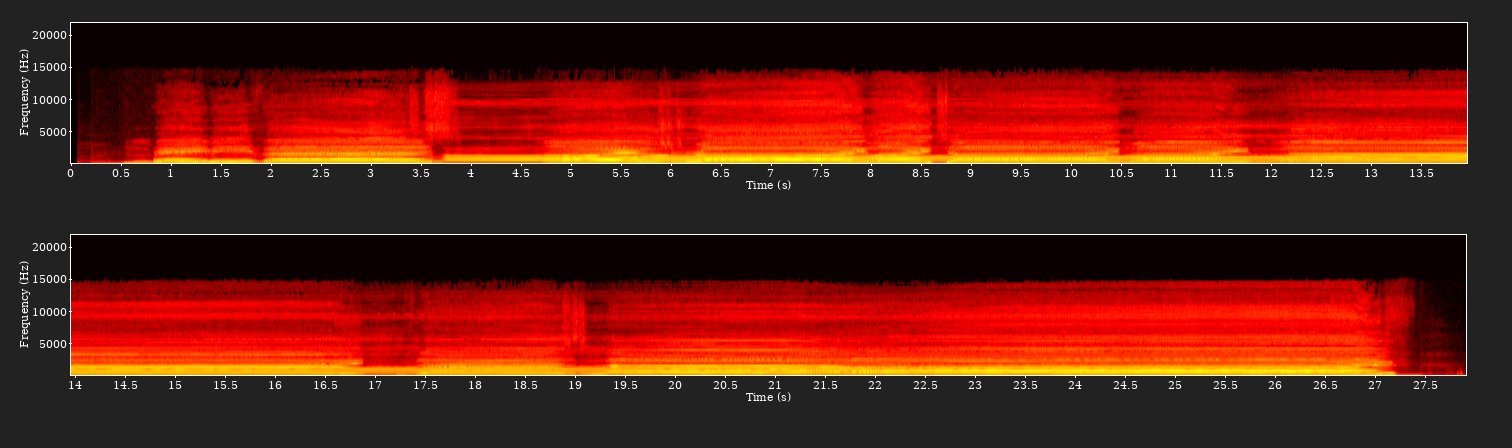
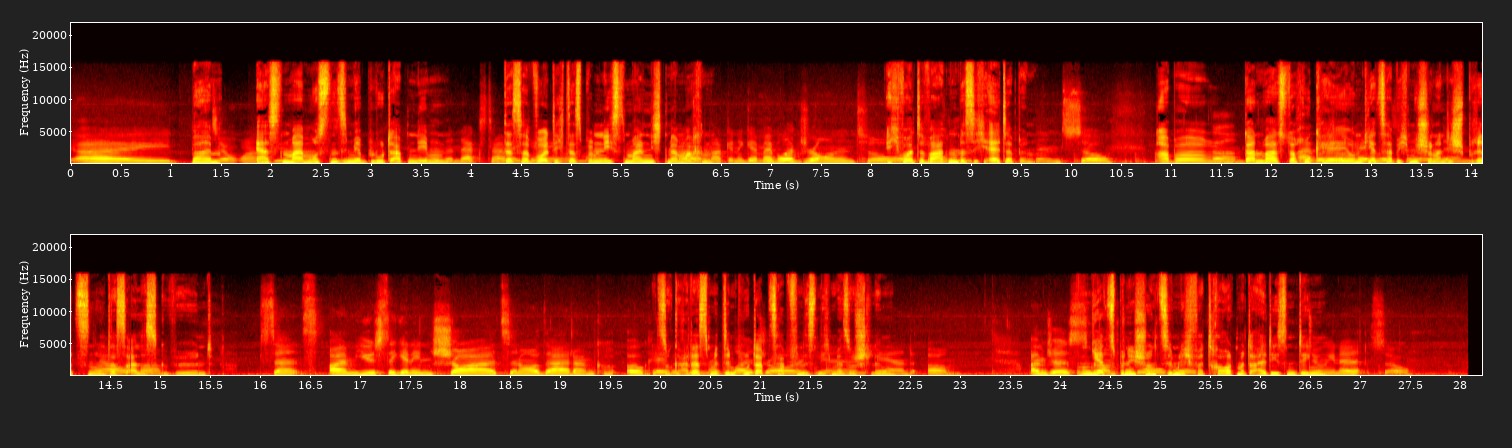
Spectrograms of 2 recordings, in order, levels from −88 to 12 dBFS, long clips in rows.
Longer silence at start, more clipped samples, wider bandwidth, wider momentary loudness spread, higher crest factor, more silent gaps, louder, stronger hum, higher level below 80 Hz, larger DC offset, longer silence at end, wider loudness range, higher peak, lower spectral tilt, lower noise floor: about the same, 0.05 s vs 0 s; neither; about the same, 15 kHz vs 16.5 kHz; second, 7 LU vs 11 LU; about the same, 16 dB vs 18 dB; neither; about the same, -20 LUFS vs -18 LUFS; neither; second, -62 dBFS vs -56 dBFS; first, 2% vs under 0.1%; second, 0 s vs 0.3 s; about the same, 4 LU vs 3 LU; second, -4 dBFS vs 0 dBFS; about the same, -4.5 dB/octave vs -3.5 dB/octave; first, -46 dBFS vs -41 dBFS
